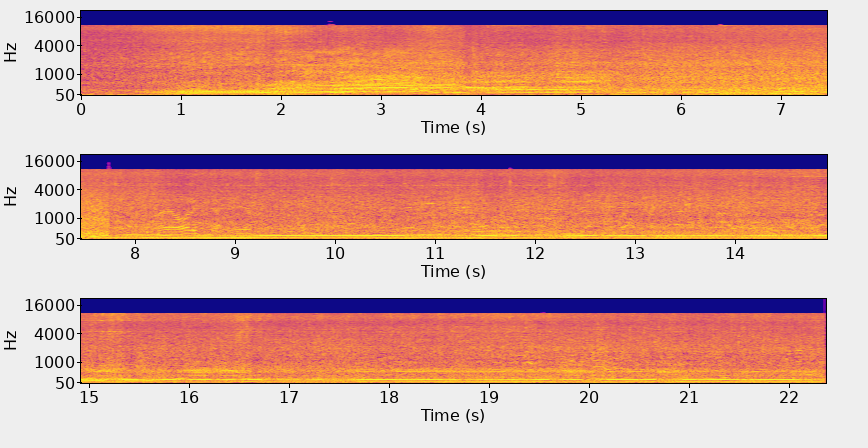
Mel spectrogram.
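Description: A sports car engine rumbles and revs loudly up close.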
